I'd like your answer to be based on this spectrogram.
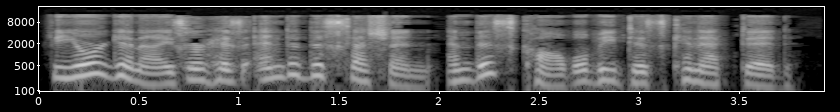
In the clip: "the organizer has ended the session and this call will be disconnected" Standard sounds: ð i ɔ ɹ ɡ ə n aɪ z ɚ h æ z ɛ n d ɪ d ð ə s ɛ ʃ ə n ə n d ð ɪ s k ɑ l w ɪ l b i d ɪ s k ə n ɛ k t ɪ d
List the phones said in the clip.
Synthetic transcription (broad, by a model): ð i ɔ ɹ ɡ ə n aɪ z ɚ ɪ z ɛ n d ɪ d ð ə s ɛ ʃ ə n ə n ð ɪ s k ɑ l w ɪ l b i d ɪ s k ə n ɛ k t ɪ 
